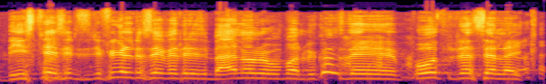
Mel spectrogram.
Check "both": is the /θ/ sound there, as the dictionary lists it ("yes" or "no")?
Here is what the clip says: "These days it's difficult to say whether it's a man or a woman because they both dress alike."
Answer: no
